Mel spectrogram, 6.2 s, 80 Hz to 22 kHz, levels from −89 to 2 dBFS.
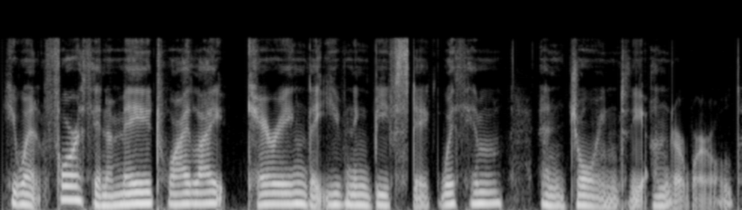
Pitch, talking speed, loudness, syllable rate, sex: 160 Hz, 165 wpm, -18 LUFS, 4.5 syllables/s, female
